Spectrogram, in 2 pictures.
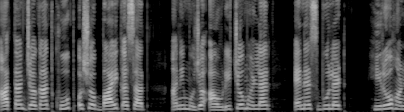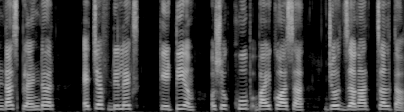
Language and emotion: Goan Konkani, neutral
